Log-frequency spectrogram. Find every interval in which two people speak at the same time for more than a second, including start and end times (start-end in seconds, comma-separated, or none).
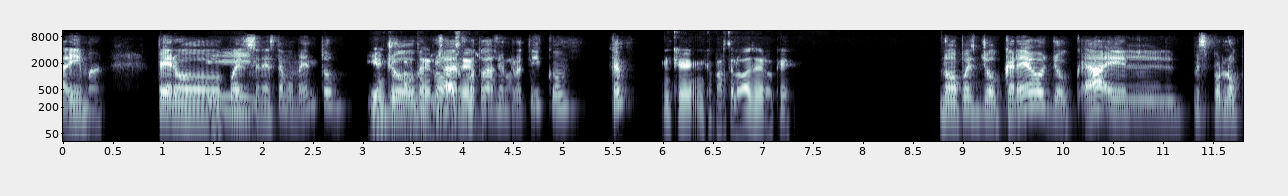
3.0-4.2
